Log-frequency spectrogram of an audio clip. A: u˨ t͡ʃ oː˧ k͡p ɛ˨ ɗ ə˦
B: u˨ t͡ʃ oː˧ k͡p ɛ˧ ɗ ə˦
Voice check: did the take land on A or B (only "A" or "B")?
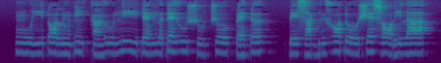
A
